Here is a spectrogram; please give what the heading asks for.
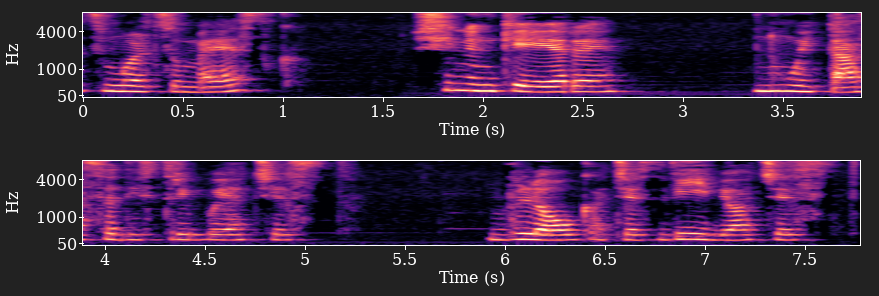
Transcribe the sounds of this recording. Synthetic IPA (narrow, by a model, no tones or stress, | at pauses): ɨt̪sʲmult̪sume̞sk | ʃiɨnɨŋkʲe̞je̞ɾe̞ | nuːjt̪asəd̪ist̪ɾibujat͡ʃe̞st̪ | vlo̞ɡat͡ʃe̞st̪vid̪eo̞at͡ʃe̞st̪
